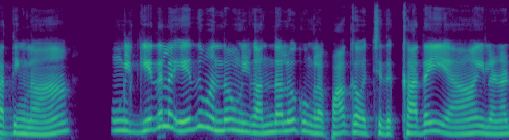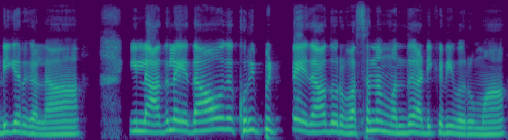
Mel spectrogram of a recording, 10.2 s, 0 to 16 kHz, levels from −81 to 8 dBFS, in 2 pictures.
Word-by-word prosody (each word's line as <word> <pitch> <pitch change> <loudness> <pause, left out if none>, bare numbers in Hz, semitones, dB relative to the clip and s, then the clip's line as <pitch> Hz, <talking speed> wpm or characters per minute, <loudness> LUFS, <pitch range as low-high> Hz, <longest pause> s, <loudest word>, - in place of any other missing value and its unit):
பார்த்தீங்ன்னா, 180 -4 -1 0.7
உங்களுக்கு 250 -3 +1
எதுல 365 +5 +2 0.2
எது 295 +7 -1
வந்து 265 -2 +2
உங்களுக்கு 230 -6 +1
அந்த 215 +3 0
அளவுக்கு 250 0 -1
உங்கள 190 -3 0
பார்க்க 210 +2 0
வச்சது? 185 -1 -3 0.2
கதையா, 195 -1 +3 0.2
இல்ல 180 -2 -1
நடிகர்களா, 180 -5 -1 0.8
இல்ல 245 -1 +3
அதுல 255 +5 +1
எதாவது 265 +5 +1
குறிப்பிட்ட 270 +1 -3
ஏதாவது 220 +1 +1
1 210 - -4
வசனம் 255 +2 -2
வந்து 200 +2 -2
அடிக்கடி 195 +1 -2
வருமா? 165 -1 -3
215 Hz, 140 wpm, -21 LUFS, 190-255 Hz, 0.8 s, கதையா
